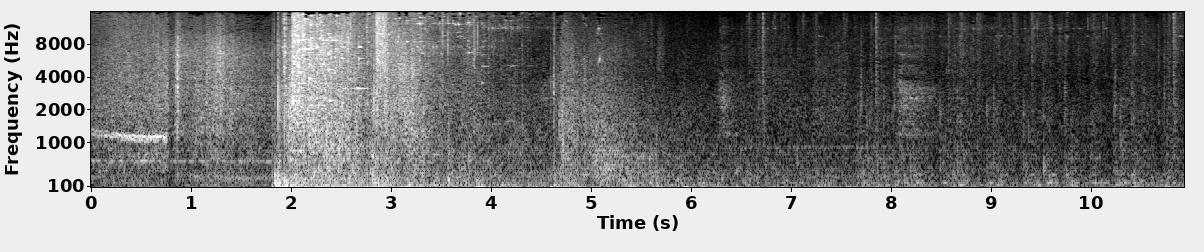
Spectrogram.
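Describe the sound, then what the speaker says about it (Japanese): A bomb detonating aboard a ship in Detroit: Become Human, a heavy boom bursting in suddenly and rolling into a sustained, loud rumble with debris and crackle, fading into a dense low roar. "爆弾が爆発しました。"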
